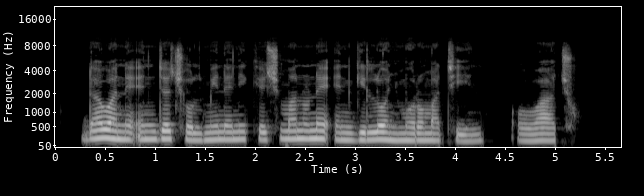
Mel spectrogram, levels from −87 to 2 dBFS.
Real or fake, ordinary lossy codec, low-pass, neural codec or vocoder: real; none; 9.9 kHz; none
